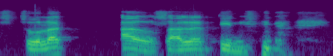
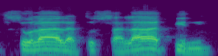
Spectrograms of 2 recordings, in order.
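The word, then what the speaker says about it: Sulalatus Salatin: Jadi kalau salatus salatin kadang ada menyebut salat alsatin itu juga seperti bunyi pelat ya. Jadi salalatus salatin itu mungkin hal remeh.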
